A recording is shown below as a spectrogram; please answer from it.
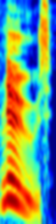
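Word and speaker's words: gnus: Super 8 for 10 points let's look at another picture these news g-n-u-s the g is silent that migrate across Africa's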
